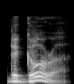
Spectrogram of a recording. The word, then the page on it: begorra: British English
